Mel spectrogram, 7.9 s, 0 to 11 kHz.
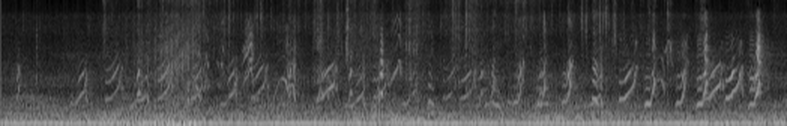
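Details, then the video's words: California quail feeding in a backyard in Las Vegas, Nevada, in fall 2022: many soft, short upward-flicking peeps and clucks from several birds in a continuous scattered chatter, over steady low background rumble. "California Quail Feeding in Las Vegas NEVADA FALL 2022 quail sounds"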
